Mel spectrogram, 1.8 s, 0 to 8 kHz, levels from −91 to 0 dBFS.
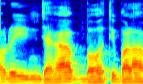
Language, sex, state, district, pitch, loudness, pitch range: Hindi, male, Jharkhand, Deoghar, 100 Hz, -18 LUFS, 95-105 Hz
